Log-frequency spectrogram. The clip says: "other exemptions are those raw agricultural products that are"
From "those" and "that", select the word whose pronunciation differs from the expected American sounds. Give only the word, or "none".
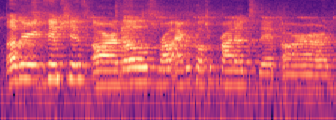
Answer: none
